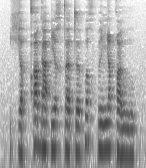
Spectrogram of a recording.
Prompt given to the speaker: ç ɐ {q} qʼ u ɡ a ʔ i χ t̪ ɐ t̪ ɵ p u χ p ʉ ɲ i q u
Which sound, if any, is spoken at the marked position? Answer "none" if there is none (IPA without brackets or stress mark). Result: p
